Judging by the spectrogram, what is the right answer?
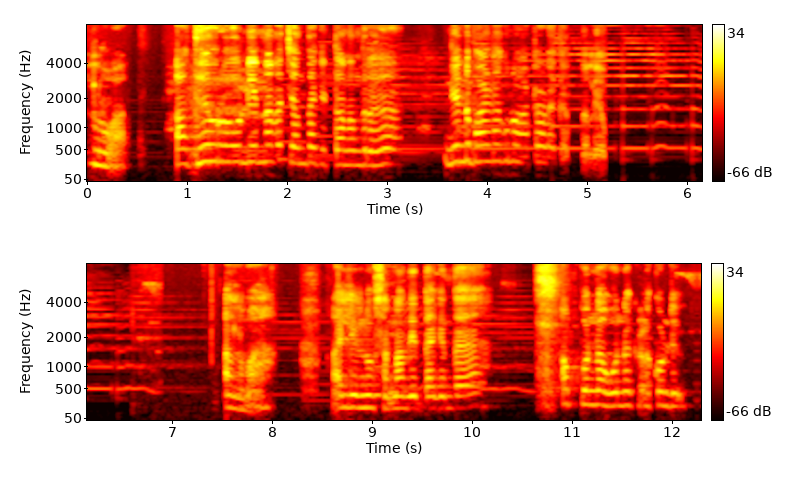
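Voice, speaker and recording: Guy playing worried big brother, north karnataka kannada accent, keeps pleading, soft music under. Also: extremely high pitch, steady tone, unhurried, long pauses, exaggerated voice. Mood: anxious. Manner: earnest and pleading, repeated questions. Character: caring older brother, poor laborer. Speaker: actor in a short film. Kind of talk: village family drama acting.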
